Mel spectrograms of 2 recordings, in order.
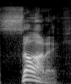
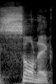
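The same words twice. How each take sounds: First: The word is said with an American accent. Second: The word is said with a British accent. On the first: "rather than" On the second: "you can tell that there are British people in there because they say Sonic"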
